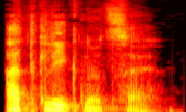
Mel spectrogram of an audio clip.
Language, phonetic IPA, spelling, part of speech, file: Russian, [ɐtˈklʲiknʊt͡sə], откликнуться, verb, Ru-откликнуться.ogg
- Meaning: 1. to respond, to answer (to a call, challenge, appeal, etc.) 2. to respond (with a letter), to comment (in the press) 3. to sound as an answer, to like an echo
